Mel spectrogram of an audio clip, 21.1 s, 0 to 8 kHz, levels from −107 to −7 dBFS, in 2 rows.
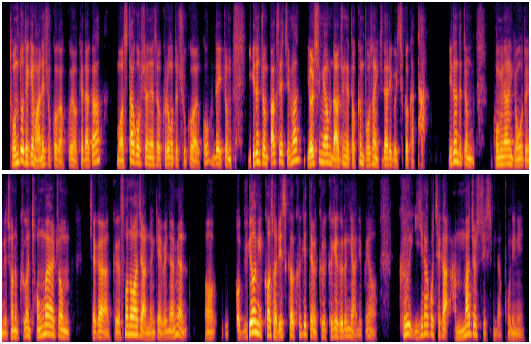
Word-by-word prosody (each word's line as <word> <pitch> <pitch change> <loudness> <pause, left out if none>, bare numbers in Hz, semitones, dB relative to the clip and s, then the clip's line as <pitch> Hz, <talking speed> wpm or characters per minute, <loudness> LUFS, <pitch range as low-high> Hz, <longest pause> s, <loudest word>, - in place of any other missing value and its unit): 돈도 140 +8 +5
되게 145 -3 +3
많아 115 - +3
줄 110 -3 -11
것 - - -2
같고요. - - -4
게다가 150 - 0 0.3
뭐 95 0 0
스톡옵션에서 130 - +2
그런 125 - 0
것도 120 - -3
줄 - - -13
것 - - -3
같고 140 - -3
근데 125 -7 -1
좀 200 - -2 0.4
일은 160 +2 +3
좀 140 -5 0
빡세지만 160 +4 +2
열심히 135 +5 +4
하면 150 -2 +2
나중에 115 +4 +3
더 - - -5
큰 155 -3 -3
보상이 105 -2 -1
기다리고 110 -3 +1
있을 - - -13
것 - - -4
같아. - - -8 0.4
이런 170 0 +2
데 145 - -3
좀 110 -7 -2 0.4
고민하는 125 +1 +2
경우도 105 +1 -1
있는데 90 0 -5
저는 110 -1 -1
그건 130 -1 -3
정말 145 +4 +2
좀 110 -7 -1 0.4
제가 - - 0
그 95 -1 -3
선호하지 150 +5 +5
않는 85 +2 -3
게 - - -4
왜냐하면 100 +1 -3 0.3
어 95 -1 -5 0.4
어 110 - +1 0.2
위험이 180 -4 +8
커서 135 -2 +2
리스크가 115 +2 -1
크기 155 0 -4
때문에 - - -2
그 115 0 -7
그게 120 +2 -2
그런 120 +2 -2
게 - - -2
아니고요. 70 +1 -10 0.5
그 155 +3 +2
일 125 +11 -5
하고 155 -2 -1
제가 - - -1
안 90 - -8
맞을 155 +3 +3
수 145 - -19
있습니다 - - -15
본인이. 80 -5 -10
125 Hz, 395 characters per minute, -24 LUFS, 105-150 Hz, 0.5 s, 위험이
